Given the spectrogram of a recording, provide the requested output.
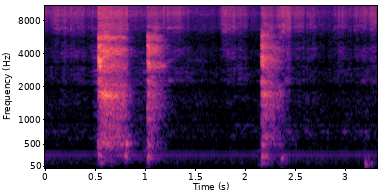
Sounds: Cough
